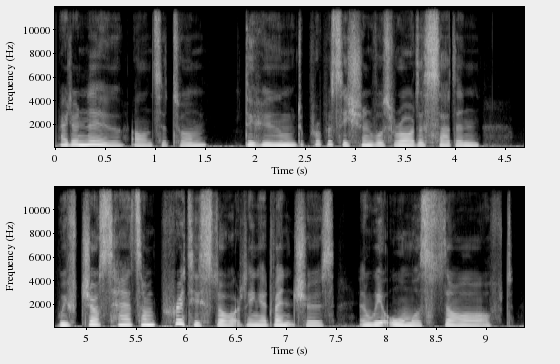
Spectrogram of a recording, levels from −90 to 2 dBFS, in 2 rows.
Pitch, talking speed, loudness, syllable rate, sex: 205 Hz, 145 wpm, -17 LUFS, 4.8 syllables/s, female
